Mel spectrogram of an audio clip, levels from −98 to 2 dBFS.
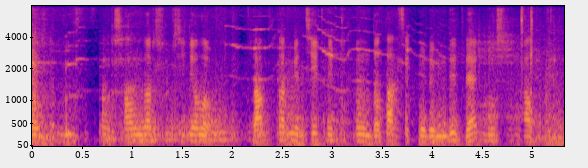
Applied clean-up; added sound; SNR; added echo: neural mask model RNNoise.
